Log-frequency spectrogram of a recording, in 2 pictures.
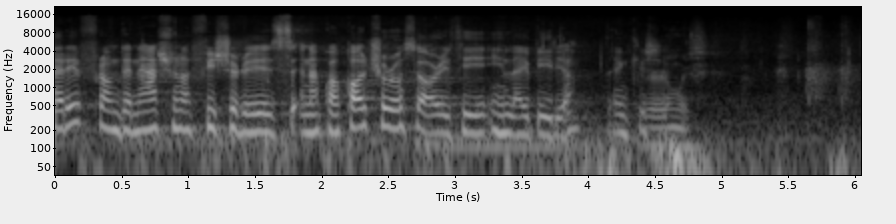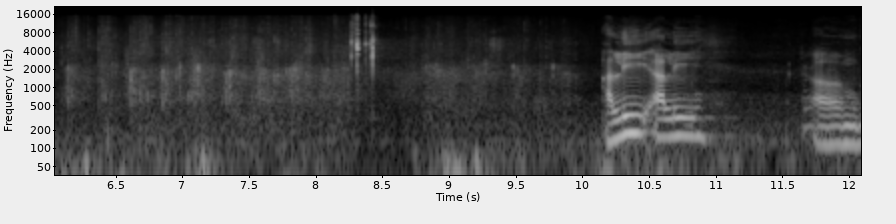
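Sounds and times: scattered clicks: 8.2s - 8.6s.

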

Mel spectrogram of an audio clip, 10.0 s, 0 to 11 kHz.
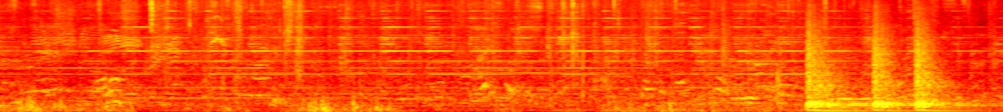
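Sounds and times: crowd footsteps on paved street: 0.0s - 10.0s
steady ringing tones: 3.4s - 10.0s.

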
